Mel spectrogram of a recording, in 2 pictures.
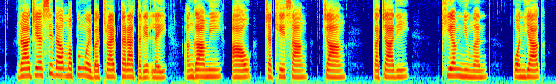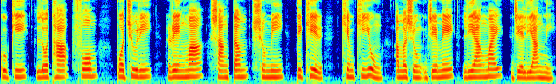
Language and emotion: Manipuri, neutral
